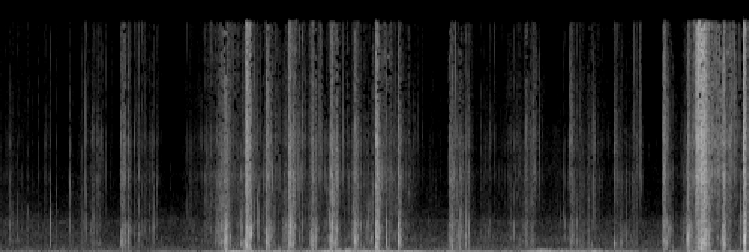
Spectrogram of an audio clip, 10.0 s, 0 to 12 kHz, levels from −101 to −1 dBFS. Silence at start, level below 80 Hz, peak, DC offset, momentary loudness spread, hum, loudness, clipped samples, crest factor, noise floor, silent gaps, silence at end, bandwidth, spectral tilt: 0 s; -52 dBFS; -8 dBFS; under 0.1%; 24 LU; none; -36 LUFS; under 0.1%; 32 dB; -60 dBFS; none; 0 s; 11.5 kHz; -1.5 dB/octave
